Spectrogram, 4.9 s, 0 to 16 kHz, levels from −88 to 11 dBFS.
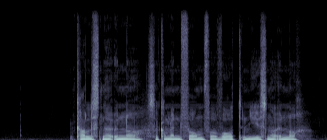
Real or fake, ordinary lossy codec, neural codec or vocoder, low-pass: real; none; none; 14.4 kHz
